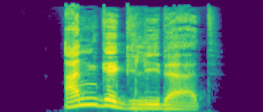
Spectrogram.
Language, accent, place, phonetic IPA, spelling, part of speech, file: German, Germany, Berlin, [ˈanɡəˌɡliːdɐt], angegliedert, verb, De-angegliedert.ogg
- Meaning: past participle of angliedern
